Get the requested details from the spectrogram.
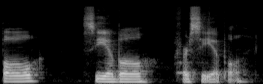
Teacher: So there's a little schwa before my dark L. I'm basically moving from the b to the ul with as little vowel as possible. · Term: dark syllabic L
